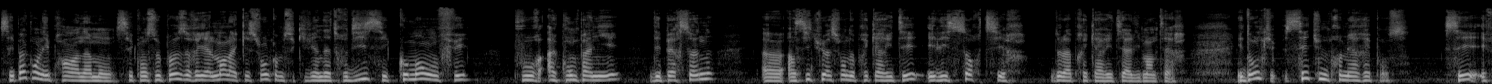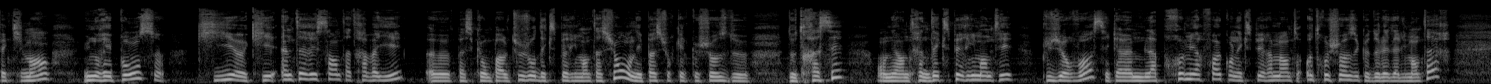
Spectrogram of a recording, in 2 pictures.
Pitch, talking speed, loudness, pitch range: 195 Hz, 190 wpm, -29 LUFS, 175-220 Hz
